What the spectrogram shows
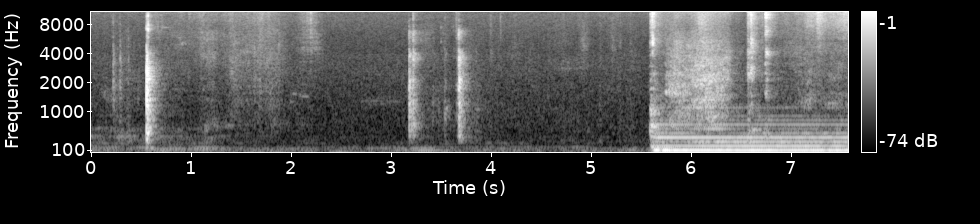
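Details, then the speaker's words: Washing machine whose wet motor will not spin one side: a loud steady hum with no rotation. The motor is suspected; the capacitor, which got wet and may be shorted, is to be replaced first to check. "Tuh teman-teman, cuma bunyi dengung tok. Ya, kedengaran begitu. Sebelah tapi pelan. Berarti ini mesinnya barangkali."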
